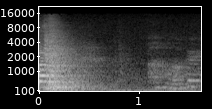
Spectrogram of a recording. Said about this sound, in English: They probably shut the door, that's why.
